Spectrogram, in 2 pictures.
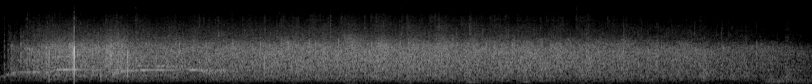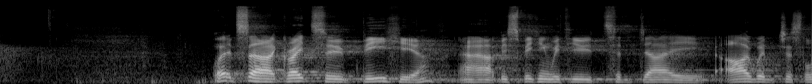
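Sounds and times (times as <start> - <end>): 
audience applause welcoming a speaker at a campus gathering: 0.0 - 8.6
speech: 10.3 - 16.2.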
